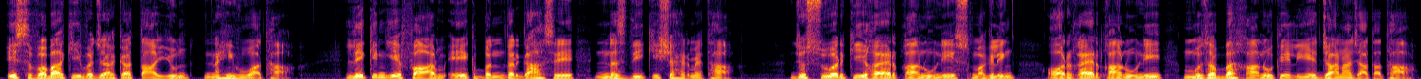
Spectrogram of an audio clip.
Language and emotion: Urdu, neutral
